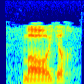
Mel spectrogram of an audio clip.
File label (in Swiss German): "majer", alsace; vin; maigre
